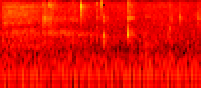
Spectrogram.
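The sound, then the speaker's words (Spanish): A teaspoon stirs freshly brewed, slightly cooled black coffee in a cup, with a few light, irregular clinks, fairly quiet over a steady low background hum, followed by a first sip. “Dicho esto, presentados los titulares, voy a tomar la cucharita para revolver un café que está recién colado, ya se ha enfriado un poco mientras comento los titulares, amargo, siempre amargo y también necesario.”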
